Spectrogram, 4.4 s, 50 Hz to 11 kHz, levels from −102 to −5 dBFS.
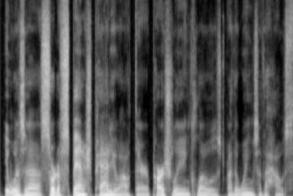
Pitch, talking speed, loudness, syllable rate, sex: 125 Hz, 230 wpm, -19 LUFS, 5.9 syllables/s, male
